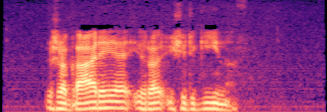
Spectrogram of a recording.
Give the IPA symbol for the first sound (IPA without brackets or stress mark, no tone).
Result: ʒ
